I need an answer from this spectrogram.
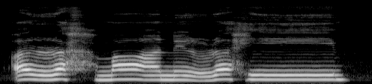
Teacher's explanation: हा या ज़ेर ही को खींचेंगे हम, मीम साकिन कर देंगे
